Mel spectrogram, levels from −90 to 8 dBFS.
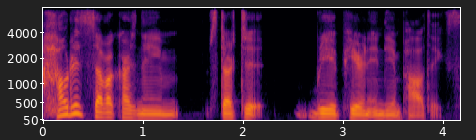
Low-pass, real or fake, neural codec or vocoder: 7.2 kHz; real; none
